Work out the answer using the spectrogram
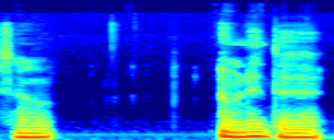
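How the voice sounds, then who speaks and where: Casting: man, Swedish accent, very dark low voice, soft and breathy, slow halting ASMR ramble, close-miked. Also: level tone, dry recording. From Sweden. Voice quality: deep, soft, breathy, half-whispered. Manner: hesitant, slow, halting, self-correcting. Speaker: ASMR artist. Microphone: close microphone.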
